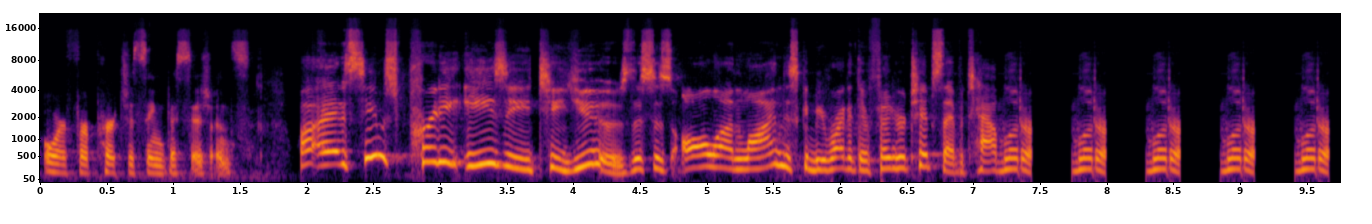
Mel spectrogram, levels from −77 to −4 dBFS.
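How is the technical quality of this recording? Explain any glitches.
There's one real glitch, heard through light Opus voice compression at 20 kbps. From 7.43 s, right after "have a tablet", a stutter with silent gaps runs to the end. A 254 ms fragment repeats four times, each time followed by 0.3 s of dead silence, likely from a stalled stream replaying its last fragment and then running dry.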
